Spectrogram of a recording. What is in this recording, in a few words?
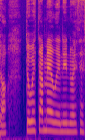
"melyn", Welsh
